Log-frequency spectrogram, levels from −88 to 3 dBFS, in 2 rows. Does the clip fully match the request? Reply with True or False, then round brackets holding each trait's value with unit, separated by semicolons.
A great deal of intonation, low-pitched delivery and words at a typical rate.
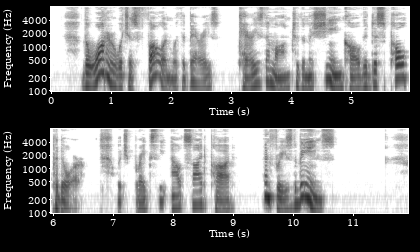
False (7.8 semitones; 115 Hz; 130 wpm)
